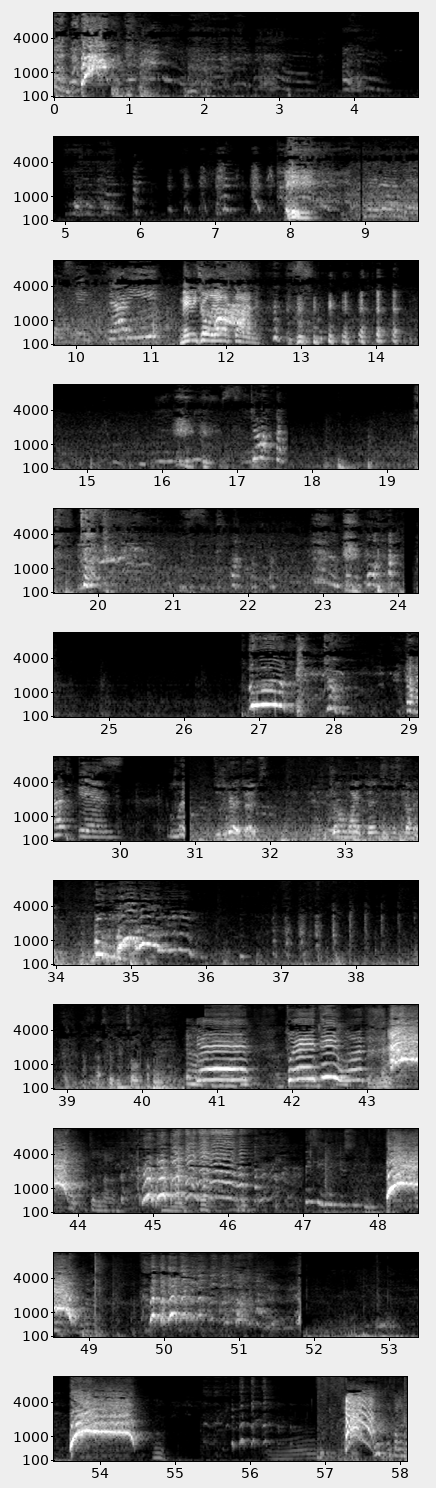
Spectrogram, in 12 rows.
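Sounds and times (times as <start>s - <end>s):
woman screaming: 0.2s - 1.0s, 43.2s - 44.1s, 48.1s - 49.0s, 53.6s - 54.7s, 57.2s - 57.8s.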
